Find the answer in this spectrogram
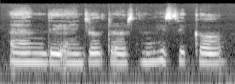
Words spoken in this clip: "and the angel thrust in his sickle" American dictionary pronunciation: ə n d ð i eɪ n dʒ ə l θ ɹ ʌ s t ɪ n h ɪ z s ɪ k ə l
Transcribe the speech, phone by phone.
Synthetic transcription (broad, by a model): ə n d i eɪ n dʒ ə l t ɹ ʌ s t ɪ n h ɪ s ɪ k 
